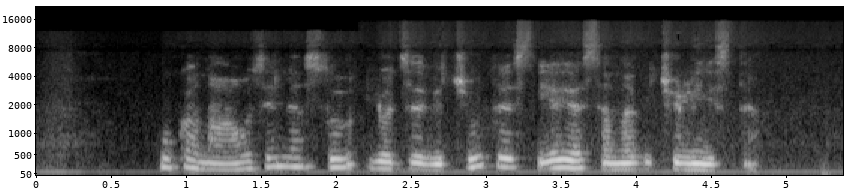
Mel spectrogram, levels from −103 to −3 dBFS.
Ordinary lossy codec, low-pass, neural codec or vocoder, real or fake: Opus, 16 kbps; 14.4 kHz; none; real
